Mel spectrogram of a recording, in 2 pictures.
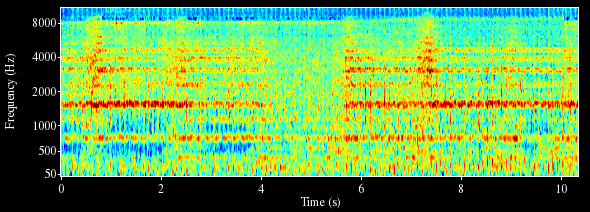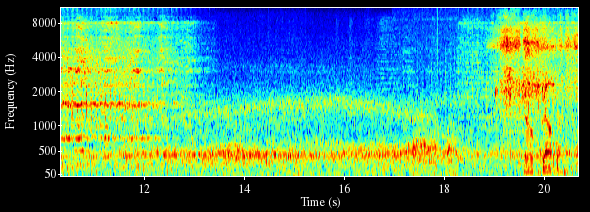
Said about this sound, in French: Un hélico.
